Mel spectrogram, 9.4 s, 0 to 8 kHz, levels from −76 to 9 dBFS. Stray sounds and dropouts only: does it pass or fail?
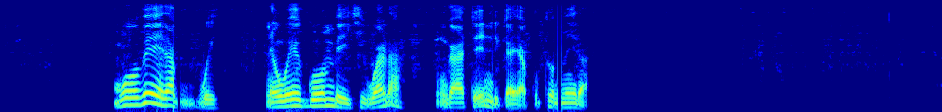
pass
